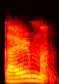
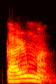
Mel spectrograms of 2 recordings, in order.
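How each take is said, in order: The two takes are said the same way.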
